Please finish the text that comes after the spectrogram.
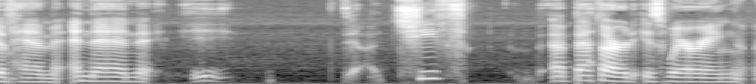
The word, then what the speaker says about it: Bethard: I apologize if I'm mispronouncing that. I looked and I found I believe a country singer whose last name is Bethard, and it's spelled beat hard. So I was afraid of mispronouncing that, so I looked it up, and I did find, like I said, a singer whose last name is Bethard, and that's how he pronounces it. So I'm going to go with that.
